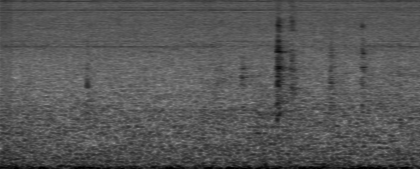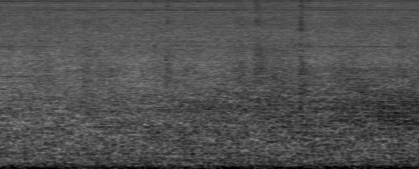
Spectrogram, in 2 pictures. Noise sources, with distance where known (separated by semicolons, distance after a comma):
background noise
